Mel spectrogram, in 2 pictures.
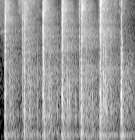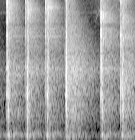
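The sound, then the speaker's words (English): A framing hammer pounds big nails with about a dozen loud, sharp strikes in a steady, quick rhythm, with one brief pause before the last few blows. No one speaks. “nails get hammered by hammers, and big nails get hammered by framing hammers.”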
